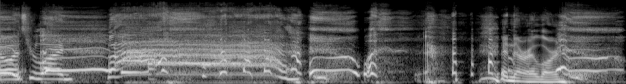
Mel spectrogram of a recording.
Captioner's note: laughs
